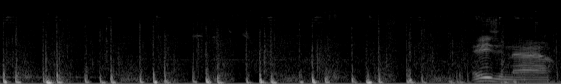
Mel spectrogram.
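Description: A horse's hooves thud steadily on soft ground.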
